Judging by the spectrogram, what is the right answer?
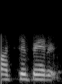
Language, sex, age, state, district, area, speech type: Tamil, female, 45-60, Tamil Nadu, Cuddalore, rural, conversation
